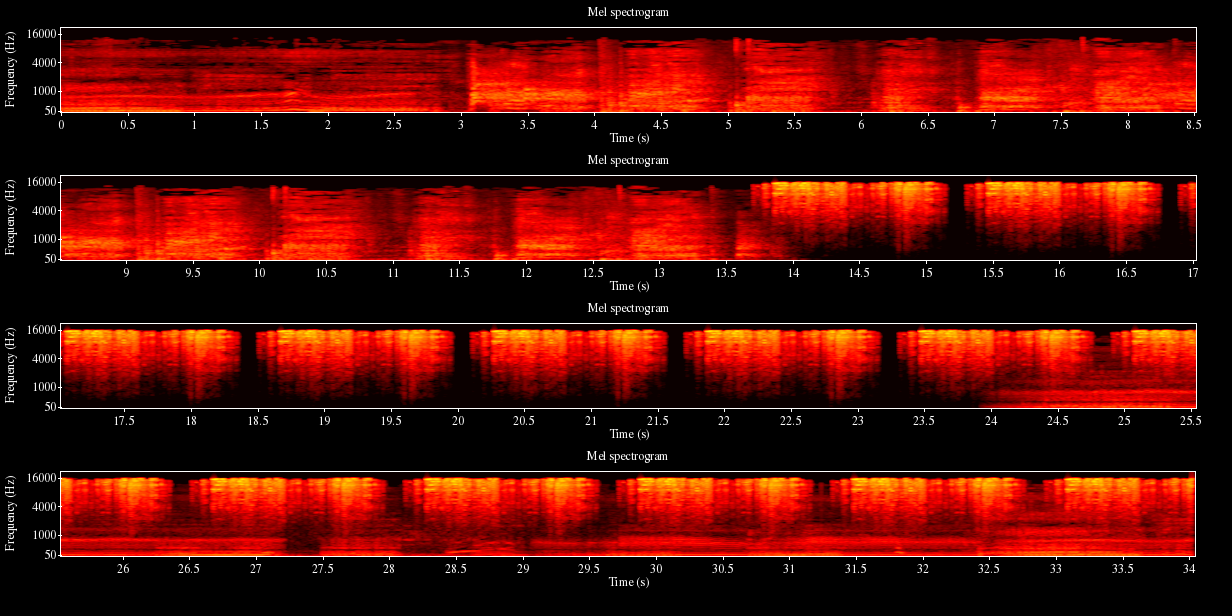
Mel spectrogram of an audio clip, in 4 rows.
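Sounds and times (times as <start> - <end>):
low growl: 0.0 - 3.0, 24.0 - 34.0
metal chain rattling: 13.8 - 34.0.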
